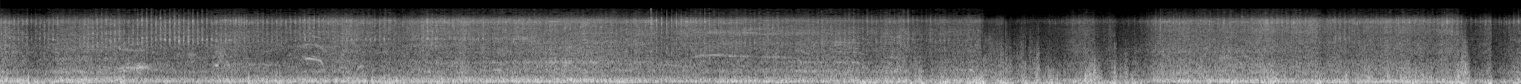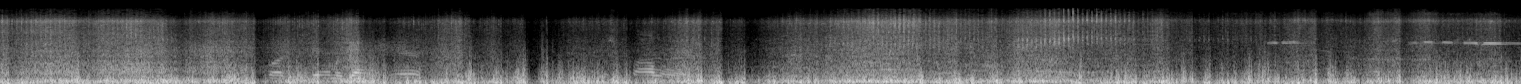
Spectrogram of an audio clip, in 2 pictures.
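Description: Several small go-kart engines running as karts lap the track, a continuous drone that swells and dips a little as they pass.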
